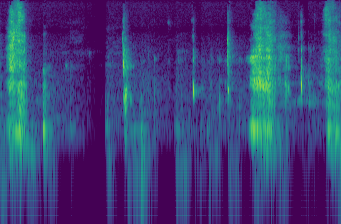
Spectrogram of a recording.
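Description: Close-up eating sounds: bites into a soft food, with wet mouth noises and chewing. There are two longer, loud noisy bursts, one near the start and one near the end, and shorter sharp clicks in between.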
